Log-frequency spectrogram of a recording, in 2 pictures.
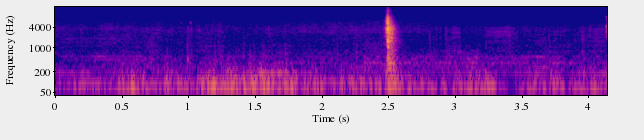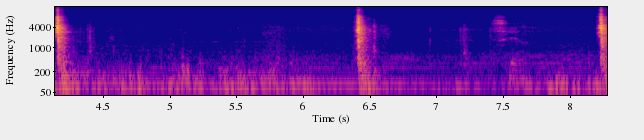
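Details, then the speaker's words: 2005-2009 Chevy Equinox door: loud sharp pops about every two seconds as it opens and closes, one per swing; worn, unlubricated door check strap whose plastic has worn around the pin, fixed by replacing the strap. "when you open and close the door makes that awful sound just pop oh my god it sounds horrible sounds like you're trying to rip the door"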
